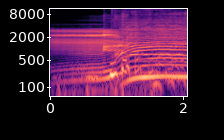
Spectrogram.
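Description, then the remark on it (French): A cow moos loudly, one long sustained low call that rises and shifts in pitch midway, rich in harmonics, with no talking over it. “Une vache, c'est très bien pour moi.”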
